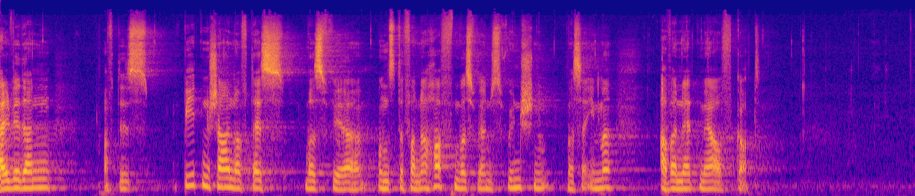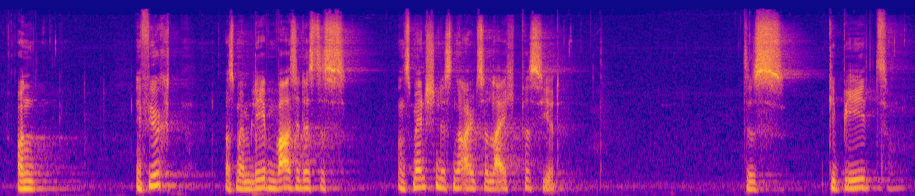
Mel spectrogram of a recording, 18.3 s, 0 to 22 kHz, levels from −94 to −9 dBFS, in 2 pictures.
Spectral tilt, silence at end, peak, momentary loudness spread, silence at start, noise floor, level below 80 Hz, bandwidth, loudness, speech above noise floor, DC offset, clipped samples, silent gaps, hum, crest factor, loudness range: -2.5 dB/octave; 0.15 s; -2 dBFS; 15 LU; 0 s; -61 dBFS; -66 dBFS; 18 kHz; -23 LUFS; 37 dB; under 0.1%; under 0.1%; none; none; 24 dB; 8 LU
